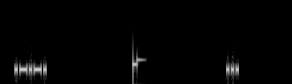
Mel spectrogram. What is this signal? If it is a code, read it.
Morse code, heard as a keyed tone, about 48 wpm, 700 Hz. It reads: <AR> S
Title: Single Character (Letter:Number:Punctuation:Prosign) Alt 50wpm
